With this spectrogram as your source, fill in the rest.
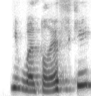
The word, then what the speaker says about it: Wasylewski: And with me today, I've also got the beautiful Tanya Wasylewski. Wasylewski, yes. I always pronounce it wrong. You're not the only one. It's a bit tricky, and it's not really.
